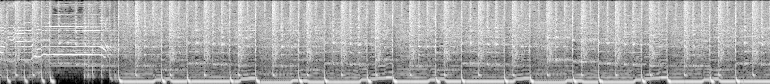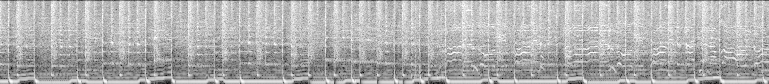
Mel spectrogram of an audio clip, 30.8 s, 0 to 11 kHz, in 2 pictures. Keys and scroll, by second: 25.0 ctrl+alt+z.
